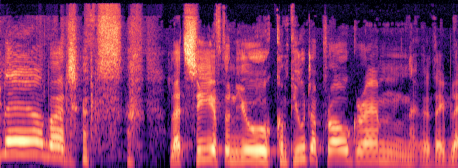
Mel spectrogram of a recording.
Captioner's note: laughs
